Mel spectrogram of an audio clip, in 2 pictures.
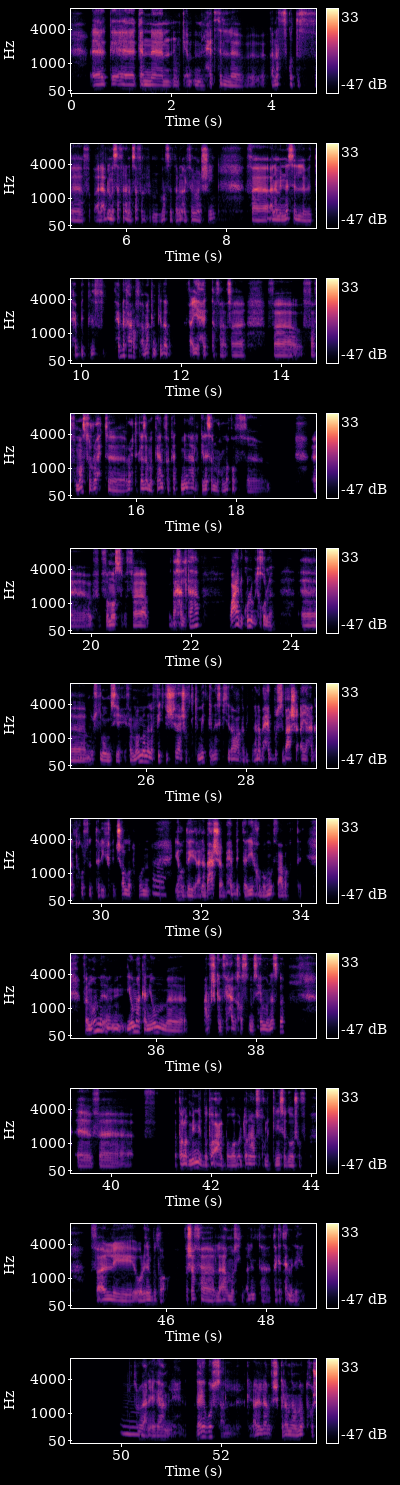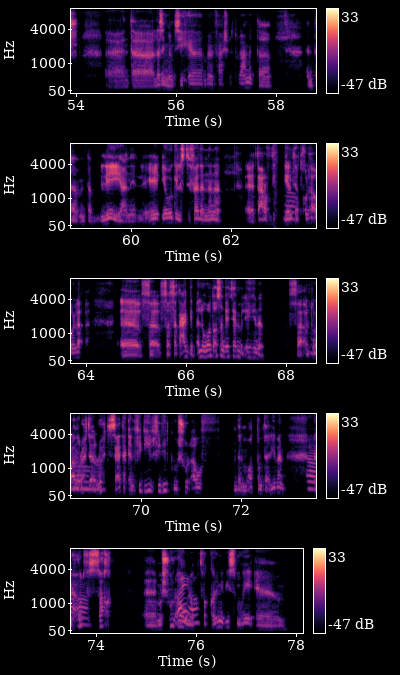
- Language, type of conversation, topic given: Arabic, unstructured, هل الدين ممكن يسبب انقسامات أكتر ما بيوحّد الناس؟
- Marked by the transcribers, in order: other background noise; tapping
